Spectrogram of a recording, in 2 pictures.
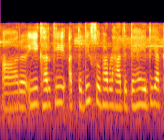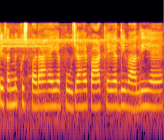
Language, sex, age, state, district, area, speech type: Hindi, female, 45-60, Uttar Pradesh, Mirzapur, rural, spontaneous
